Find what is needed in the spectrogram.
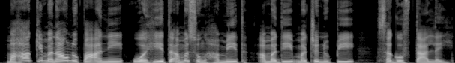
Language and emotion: Manipuri, neutral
